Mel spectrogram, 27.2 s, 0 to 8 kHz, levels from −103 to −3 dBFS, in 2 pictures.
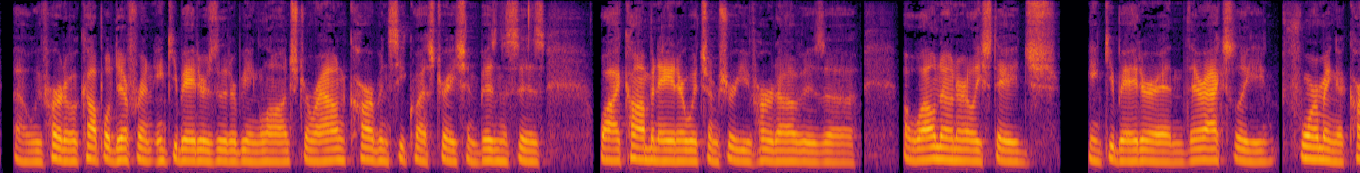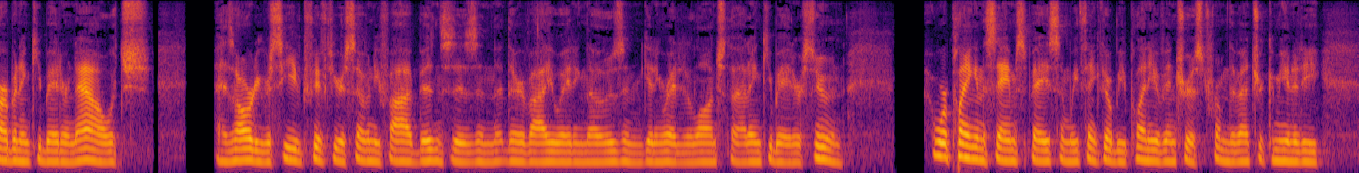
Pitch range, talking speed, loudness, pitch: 135-155 Hz, 170 wpm, -26 LUFS, 140 Hz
